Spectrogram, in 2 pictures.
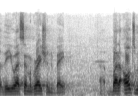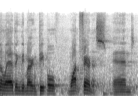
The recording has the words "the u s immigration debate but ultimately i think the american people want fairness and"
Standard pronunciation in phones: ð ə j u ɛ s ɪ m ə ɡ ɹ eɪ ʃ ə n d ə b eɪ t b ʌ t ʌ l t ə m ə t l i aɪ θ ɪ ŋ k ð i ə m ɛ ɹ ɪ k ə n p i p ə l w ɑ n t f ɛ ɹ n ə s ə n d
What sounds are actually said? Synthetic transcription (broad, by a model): ð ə j u ɛ s ɪ m ə ɡ ɹ eɪ ʃ ə n d ə b eɪ t b ʌ t ʌ l t ə m ə t l i aɪ θ ɪ ŋ k ð i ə m ɛ ɹ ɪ k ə n p i p l w ɑ n t f ɛ ɹ n ə s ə n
